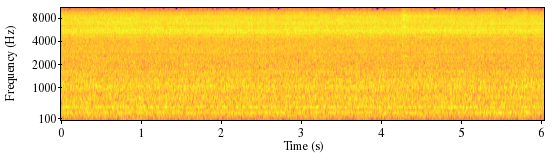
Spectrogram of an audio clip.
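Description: A New York City subway train standing at a station platform, its onboard equipment giving a steady whirring hum: two low steady tones over an even whoosh.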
